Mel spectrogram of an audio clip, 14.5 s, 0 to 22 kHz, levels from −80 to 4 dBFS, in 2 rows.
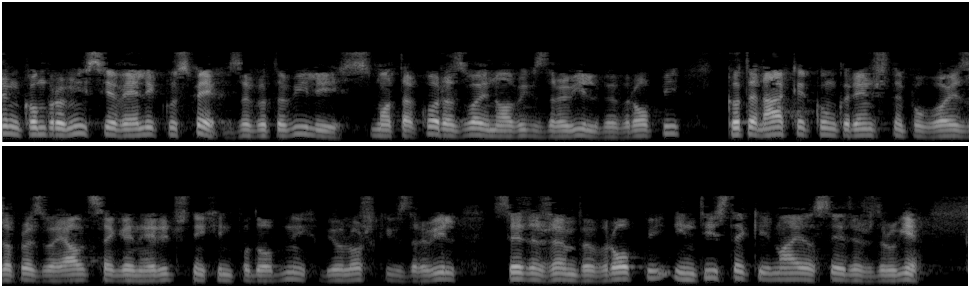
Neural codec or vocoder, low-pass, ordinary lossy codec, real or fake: autoencoder, 48 kHz, 128 numbers a frame, DAC-VAE, trained on Japanese speech; 7.2 kHz; MP3, 24 kbps; fake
